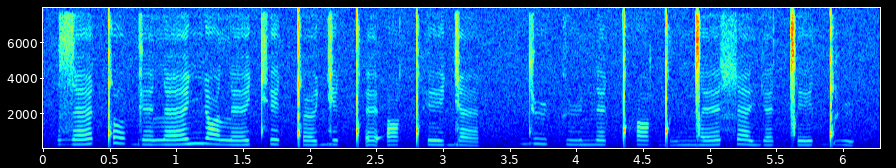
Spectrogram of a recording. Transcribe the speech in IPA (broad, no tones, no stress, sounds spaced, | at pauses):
z æ ǃ o ɡ ɛ l æ ɲ ɑ l ɛ cʰ e ǃ œ ɟ e ǃʼ ɛ ʔ ɑ ǃʰ e ɟ æ | d ʉ k ʉ n ɛ ǃʰ ɑ ɡ͡ǃ e ŋ͡ǀ ɛ ɬ æ j ɛ ǀ e ɡ͡ǃ ʉ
